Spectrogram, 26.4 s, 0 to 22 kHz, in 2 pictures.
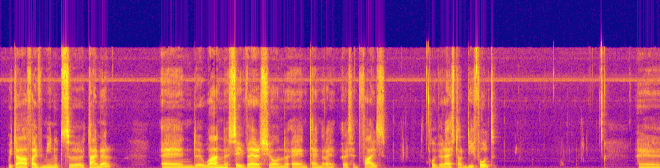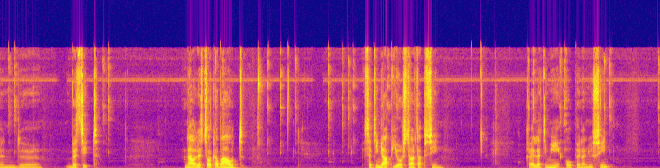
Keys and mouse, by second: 18.5-19.0 alt+right drag, 19.0-20.0 alt+drag, 20.0 alt+middle click, 20.2-23.7 alt+right drag, 23.7-26.4 drag.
